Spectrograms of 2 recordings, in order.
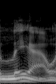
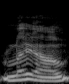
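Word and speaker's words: leu: Is it pronounced the L-E-U? You know, Miriam, just corrected me on that. It's the Leau, I think.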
